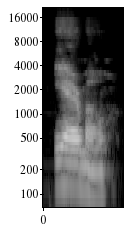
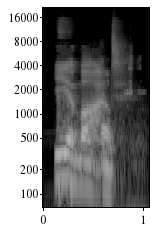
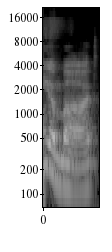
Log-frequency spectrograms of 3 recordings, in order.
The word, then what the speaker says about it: Guillemot: Guillermo. Guillemot. Oh. Guillemot.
